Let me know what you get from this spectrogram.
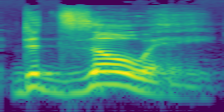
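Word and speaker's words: dzoe (ζωή): Very simply, I'm come to give you full life, because the word life here in the Greek is the word zoe. It's spelled Z-O-E, but it's pronounced with a D, dzoe.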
